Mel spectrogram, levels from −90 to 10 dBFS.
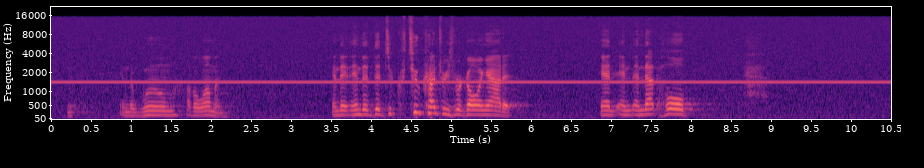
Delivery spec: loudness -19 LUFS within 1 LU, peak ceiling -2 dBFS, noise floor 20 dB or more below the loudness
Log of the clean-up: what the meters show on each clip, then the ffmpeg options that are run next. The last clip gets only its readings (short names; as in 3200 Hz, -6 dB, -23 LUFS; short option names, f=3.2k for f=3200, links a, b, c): steady tone 1400 Hz; tone level -32 dBFS; noise floor -35 dBFS; noise floor target -47 dBFS; loudness -27.0 LUFS; peak -3.5 dBFS; loudness target -19.0 LUFS
-> -af "bandreject=f=1.4k:w=30"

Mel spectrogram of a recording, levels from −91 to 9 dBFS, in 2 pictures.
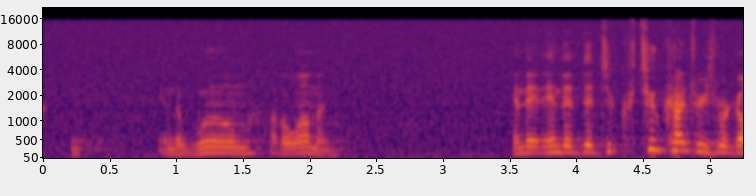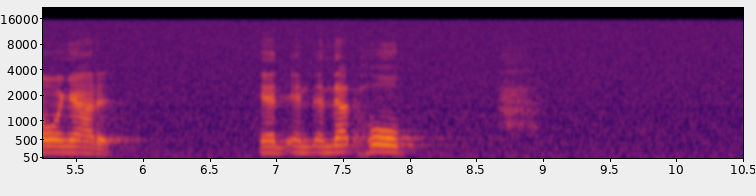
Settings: steady tone none; noise floor -44 dBFS; noise floor target -46 dBFS
-> -af "afftdn=nr=6:nf=-44"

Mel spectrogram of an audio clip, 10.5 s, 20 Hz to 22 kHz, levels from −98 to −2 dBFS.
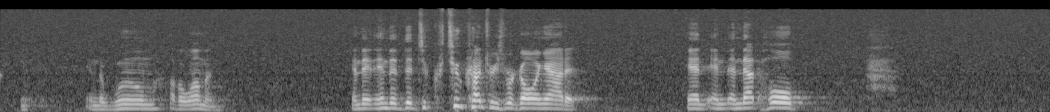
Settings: noise floor -49 dBFS; loudness -25.5 LUFS; peak -3.5 dBFS; loudness target -19.0 LUFS
-> -af "volume=6.5dB,alimiter=limit=-2dB:level=0:latency=1"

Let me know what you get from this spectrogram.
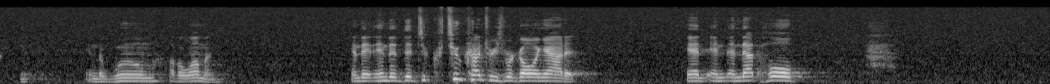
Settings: loudness -19.5 LUFS; peak -2.0 dBFS; noise floor -42 dBFS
